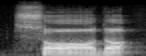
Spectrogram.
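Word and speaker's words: ソード: Sodo. Again, we see the long vowel mark, and so it's a long O of the first one, sodo.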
